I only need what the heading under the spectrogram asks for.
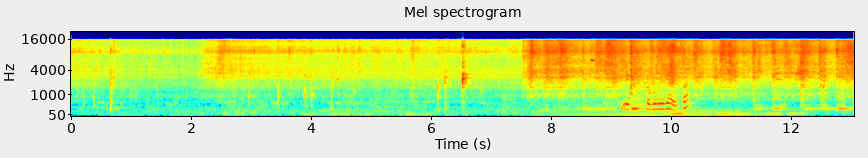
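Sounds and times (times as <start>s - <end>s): eggplant sizzling in hot oil: 0.0s - 13.0s
metal spoon clicking on pan: 11.4s - 13.0s.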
